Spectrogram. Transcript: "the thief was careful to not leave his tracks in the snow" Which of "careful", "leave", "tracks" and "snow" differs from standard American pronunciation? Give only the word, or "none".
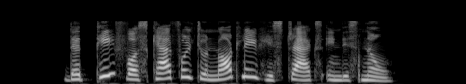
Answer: none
